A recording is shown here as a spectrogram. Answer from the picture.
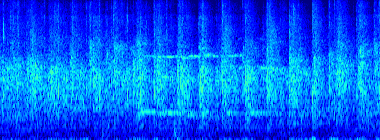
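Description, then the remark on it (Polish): Sustained audience applause calling for an encore, a dense steady wash of many hands clapping at once, fairly loud and continuous throughout with faint tonal sounds threading through. “A ty co nie klaszczesz?”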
